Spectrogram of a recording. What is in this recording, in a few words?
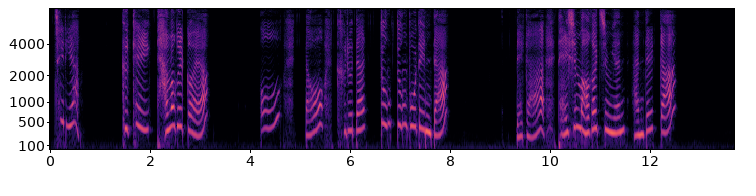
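Korean female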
